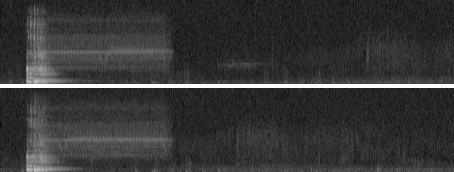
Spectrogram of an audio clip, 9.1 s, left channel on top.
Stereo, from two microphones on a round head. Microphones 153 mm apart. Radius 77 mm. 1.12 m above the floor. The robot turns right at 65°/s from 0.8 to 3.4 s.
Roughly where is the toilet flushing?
Left.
